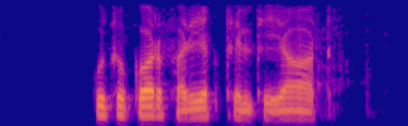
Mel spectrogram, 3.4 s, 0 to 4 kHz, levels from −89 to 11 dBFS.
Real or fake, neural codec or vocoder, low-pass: real; none; 3.6 kHz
